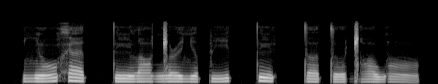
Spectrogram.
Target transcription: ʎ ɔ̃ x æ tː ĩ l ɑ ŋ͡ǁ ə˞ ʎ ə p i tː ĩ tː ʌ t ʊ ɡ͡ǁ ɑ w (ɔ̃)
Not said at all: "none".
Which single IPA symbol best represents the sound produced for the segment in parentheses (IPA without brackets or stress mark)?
ɑ̃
